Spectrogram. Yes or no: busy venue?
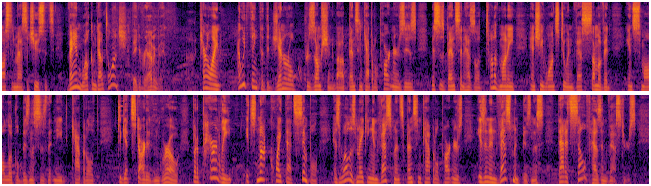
yes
